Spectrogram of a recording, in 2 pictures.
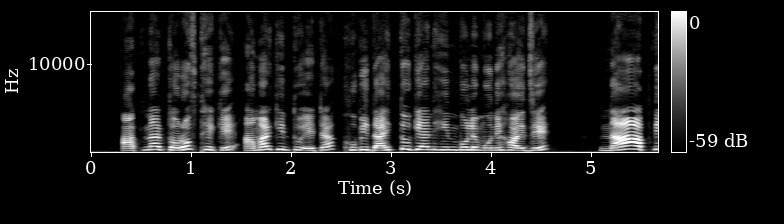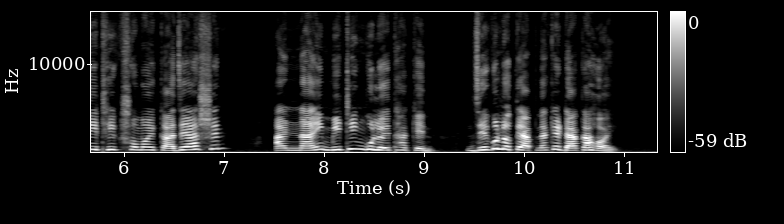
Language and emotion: Bengali, angry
